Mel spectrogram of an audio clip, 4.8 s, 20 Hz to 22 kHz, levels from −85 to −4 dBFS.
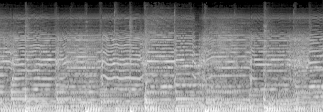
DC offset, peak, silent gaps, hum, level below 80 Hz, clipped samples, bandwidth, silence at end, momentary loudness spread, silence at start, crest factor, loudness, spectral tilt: under 0.1%; 0 dBFS; none; none; -18 dBFS; under 0.1%; 17.5 kHz; 0 s; 2 LU; 0 s; 12 dB; -11 LUFS; -4.5 dB/octave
